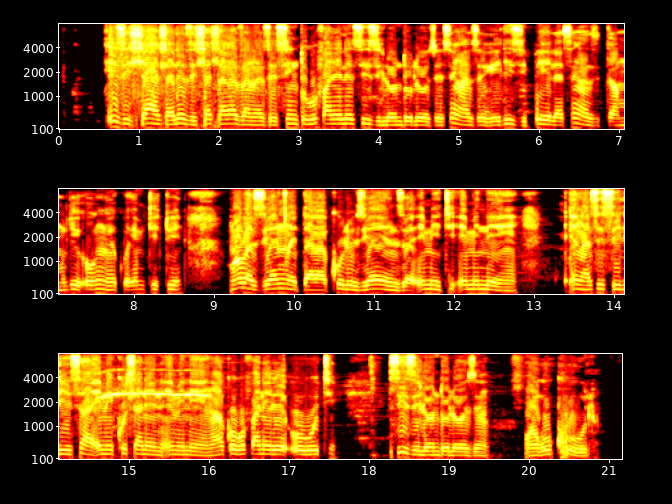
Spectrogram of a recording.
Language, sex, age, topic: North Ndebele, male, 18-24, health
